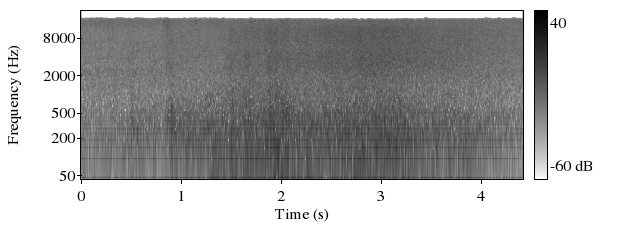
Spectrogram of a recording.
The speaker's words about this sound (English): a chorus of water that includes the Catskill Creek, Du Bois Creek, Thorpe Creek, Bowery Creek, Shinglekill, Catterskill Creek, the Hudson River, and a few unnamed ponds. Nothing speaks to our souls the way water does.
